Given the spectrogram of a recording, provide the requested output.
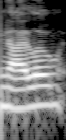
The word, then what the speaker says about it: Hnilo: Yeah, it's at Andy Hnilo, A-N-D-Y-H-N-I-L-O. – I was like, how do you say that last name? – Oh, man, yeah, everybody thinks it's Hawaiian. – I love your last name, though, Hnilo. H-N-I-L-O.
